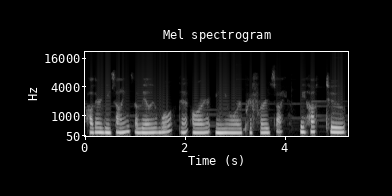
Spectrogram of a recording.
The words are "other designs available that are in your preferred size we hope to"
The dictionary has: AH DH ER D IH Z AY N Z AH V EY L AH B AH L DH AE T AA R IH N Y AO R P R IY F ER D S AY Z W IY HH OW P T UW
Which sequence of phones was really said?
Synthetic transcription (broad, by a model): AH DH ER D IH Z AY N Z AH V EY L AH B AH L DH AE T AA R IH N Y AO R P R IY F ER D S AY W IY HH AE F T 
